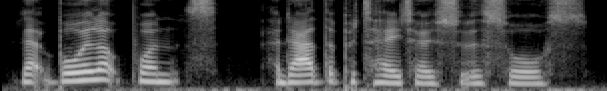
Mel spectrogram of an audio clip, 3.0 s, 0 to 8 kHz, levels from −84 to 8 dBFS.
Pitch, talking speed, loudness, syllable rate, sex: 200 Hz, 215 wpm, -20 LUFS, 5.6 syllables/s, female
